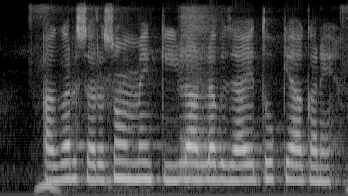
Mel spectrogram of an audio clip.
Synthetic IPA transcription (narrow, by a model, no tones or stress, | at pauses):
əɡəɾsəɾsõmẽkiːlaləɡd͡ʒaːet̪okjaːkəɾẽː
